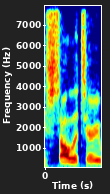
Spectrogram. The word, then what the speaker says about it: solitary: Okay, solitary with the accent at the beginning.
